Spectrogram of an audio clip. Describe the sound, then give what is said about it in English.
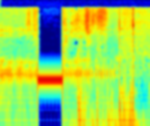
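A single loud electronic beep of a telephone ringing tone during a call, low and steady in pitch and lasting about a third of a second, with people talking before and after it. “I'm just going to have to keep ringing my phone.”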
